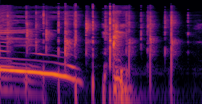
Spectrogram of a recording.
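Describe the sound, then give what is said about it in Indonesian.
A few people clap in a loose, uneven scatter of sharp claps for about a second and a half, following a brief drawn-out voice that glides downward in pitch. “Kongres dong, tepuk tangan dong.”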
